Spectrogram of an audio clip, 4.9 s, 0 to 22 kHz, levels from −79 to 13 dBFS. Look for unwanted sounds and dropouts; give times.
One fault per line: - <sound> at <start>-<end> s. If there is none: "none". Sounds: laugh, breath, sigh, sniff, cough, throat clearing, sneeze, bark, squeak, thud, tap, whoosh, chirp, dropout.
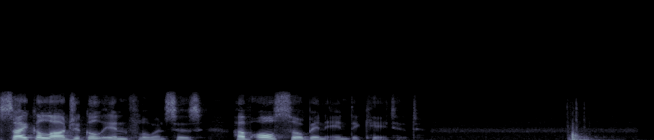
- thud at 4.2-4.7 s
